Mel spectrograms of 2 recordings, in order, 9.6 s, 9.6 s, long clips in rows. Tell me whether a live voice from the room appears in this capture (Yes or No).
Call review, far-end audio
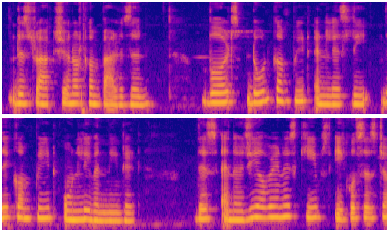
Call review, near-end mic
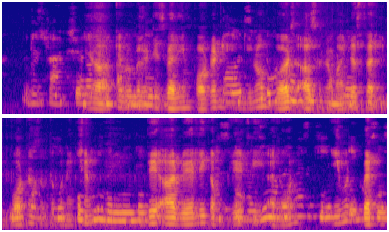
Yes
